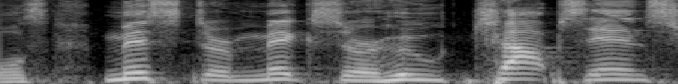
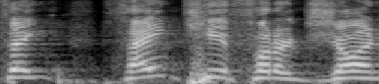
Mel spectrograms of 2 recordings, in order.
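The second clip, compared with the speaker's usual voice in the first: put-on Scottish accent sounding Irish, much higher; 6 semitones higher than usual. Hosts riff on a Scottish character and one tries it: attempted Scottish accent. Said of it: "that's more Irish".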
